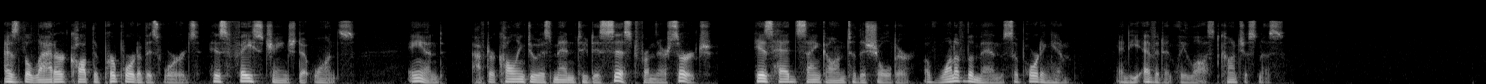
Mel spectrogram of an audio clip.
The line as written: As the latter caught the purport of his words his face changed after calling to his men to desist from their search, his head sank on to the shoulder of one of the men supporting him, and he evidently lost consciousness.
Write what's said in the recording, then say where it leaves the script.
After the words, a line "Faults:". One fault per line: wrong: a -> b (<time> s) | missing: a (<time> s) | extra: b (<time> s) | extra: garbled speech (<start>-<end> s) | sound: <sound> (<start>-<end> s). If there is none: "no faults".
As the latter caught the purport of his words his face changed at once, and, after calling to his men to desist from their search, his head sank on to the shoulder of one of the men supporting him, and he evidently lost consciousness.
Faults:
extra: at once and (3.0 s)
